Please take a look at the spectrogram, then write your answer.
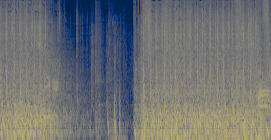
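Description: Rapid automatic gunfire in Counter-Strike on the Mirage map, loud and dense, breaking off for about a second of quieter scattered shots, then resuming in a long continuous burst.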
